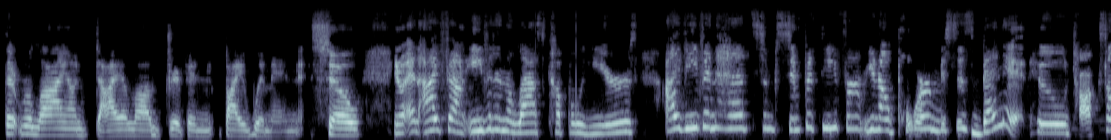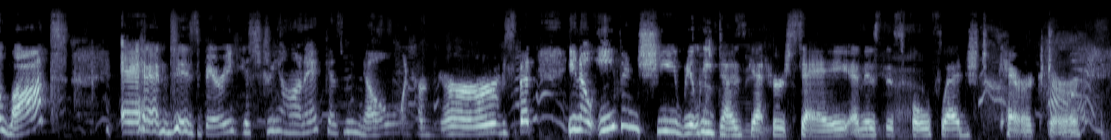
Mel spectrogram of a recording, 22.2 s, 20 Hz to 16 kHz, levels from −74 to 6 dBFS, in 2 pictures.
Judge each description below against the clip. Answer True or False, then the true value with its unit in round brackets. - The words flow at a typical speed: True (160 wpm)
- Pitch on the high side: True (240 Hz)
